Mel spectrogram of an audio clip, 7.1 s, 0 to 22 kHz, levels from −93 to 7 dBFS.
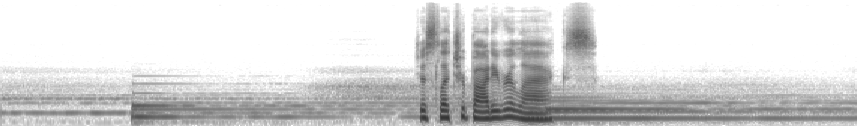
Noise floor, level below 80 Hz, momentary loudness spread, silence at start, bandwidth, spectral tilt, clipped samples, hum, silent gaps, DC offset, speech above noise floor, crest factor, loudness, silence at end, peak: -48 dBFS; -64 dBFS; 27 LU; 0 s; 18.5 kHz; -5 dB/octave; under 0.1%; none; none; under 0.1%; 28 dB; 22 dB; -23 LUFS; 0 s; -4 dBFS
